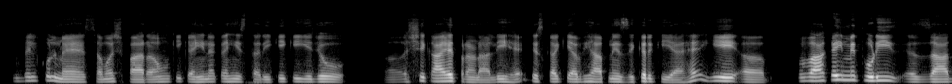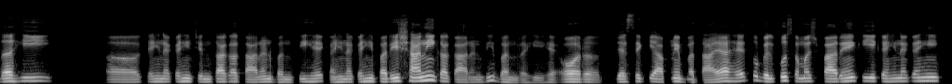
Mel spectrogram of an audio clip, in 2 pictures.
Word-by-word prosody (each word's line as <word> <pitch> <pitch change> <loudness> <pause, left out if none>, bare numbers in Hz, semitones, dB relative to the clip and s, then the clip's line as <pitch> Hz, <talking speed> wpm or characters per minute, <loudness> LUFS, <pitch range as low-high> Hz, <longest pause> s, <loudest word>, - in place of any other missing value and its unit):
बिल्कुल, 175 +3 -4
मैं 120 -4 +1
समझ 125 +4 -6
पा 115 -1 +1
रहा 115 0 -4
हूँ 125 +2 -5
कि 145 - -10
कहीं 120 -3 -3
न 130 +1 -4
कहीं 130 0 -3
इस 125 - -10
तरीके 115 +4 -6
की 135 +1 -5
ये 125 - -3
जो 125 -3 0 0.4
अ, 115 +2 -18
शिकायत 150 +1 +5
प्रणाली 110 +1 -3
है, 120 +1 -5
जिसका 135 -2 -2
कि 130 +1 -6
अभी 125 +2 -1
आपने 130 +1 -1
ज़िक्र 115 +5 +2
किया 110 -5 -5
है, 180 - -2 0.2
ये 165 -2 +9
अ, 115 -5 -4 0.4
वाक़ई 175 +5 +7
में 210 0 +3
थोड़ी 180 +1 +7 0.2
अ, 125 - -5
ज़्यादा 120 +3 +2
ही 160 +3 -2 0.6
अ, - - -14 0.4
कहीं 130 +1 -5
न 130 - -2
कहीं 135 +2 -2
चिंता 130 -1 -2
का 140 +1 -3
कारण 120 0 -3
बनती 115 +2 -6
है। 140 +2 -3
कहीं 120 -3 -6
न 125 - -3
कहीं 135 +3 -1
परेशानी 155 +8 +5
का 150 -5 0
कारण 110 -4 -5
भी 180 - -5
बन 115 - -6
रही 100 0 -13
है 115 +3 -10
और 120 -2 0 0.2
जैसे 130 +2 -3
कि 140 - -9
आपने 135 +3 0
बताया 120 +3 0
है, 150 +3 -1
तो 190 +2 -6
बिल्कुल 145 +1 +2
समझ 150 -3 -4
पा 135 -2 +4
रहे 140 +2 +1
हैं 165 +2 +4
कि - - -5
ये 155 - +3
कहीं 140 0 -3
न 150 +1 -1
कहीं 165 +2 0
130 Hz, 220 wpm, -23 LUFS, 120-150 Hz, 0.6 s, ये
